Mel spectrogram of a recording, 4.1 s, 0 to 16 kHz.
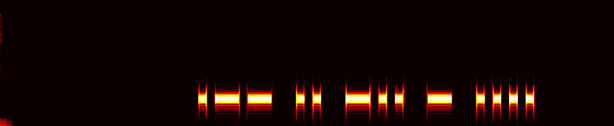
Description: Morse code, heard as a keyed tone, about 22 wpm, 700 Hz. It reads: WIDTH
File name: 5 Letter Words - First 3 Letters Given - 22wpm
